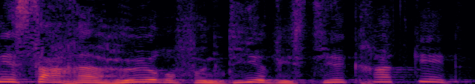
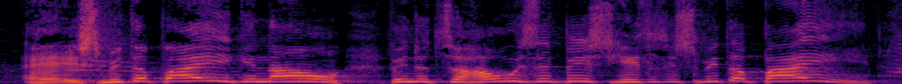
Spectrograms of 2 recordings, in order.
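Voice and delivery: raised, emphatic, encouraging answer; upbeat, louder confirmation; rousing affirmation; 6 semitones higher, 5 dB louder than usual. Real, not acted.

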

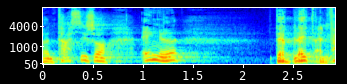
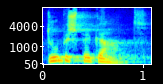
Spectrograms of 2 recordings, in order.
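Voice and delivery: tender God voice; 5 semitones lower, 9 dB quieter than usual. Pretend. God reassuring the doubting listener, soft and tender. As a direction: gently speak as God who wants you.

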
